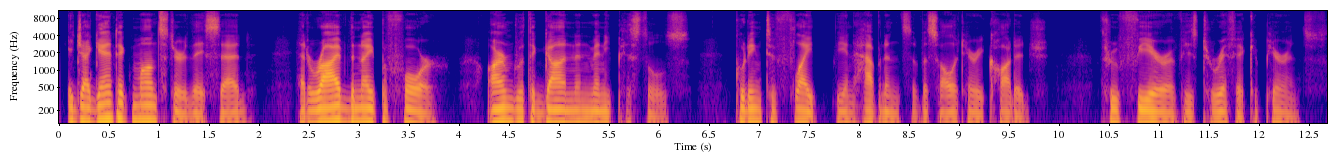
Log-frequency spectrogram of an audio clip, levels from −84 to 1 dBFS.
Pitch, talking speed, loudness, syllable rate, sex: 95 Hz, 150 wpm, -21 LUFS, 5.4 syllables/s, male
